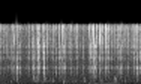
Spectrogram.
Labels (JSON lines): {"label": "biophony", "recorder": "HydroMoth"}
